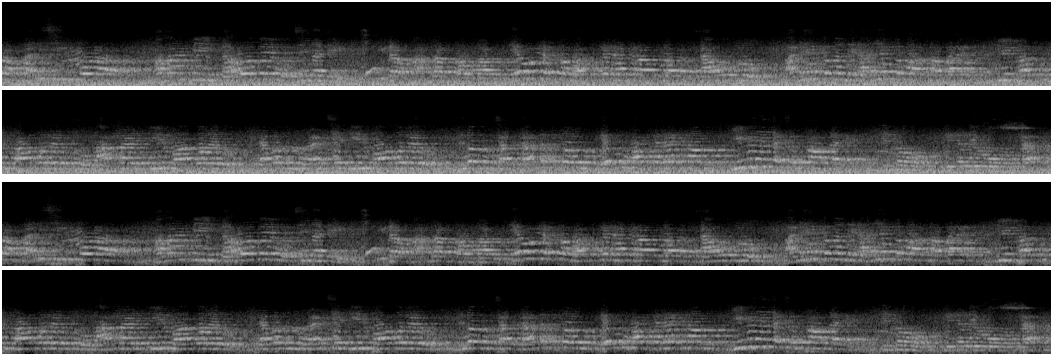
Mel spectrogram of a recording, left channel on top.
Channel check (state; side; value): noise; left; rumble, 1 dB below the sound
